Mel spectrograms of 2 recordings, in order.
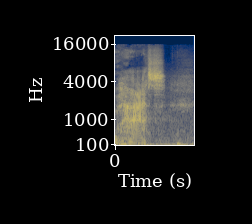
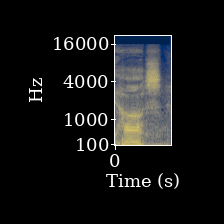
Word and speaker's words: Haas: think i think most people kind of go hats and it rolls off the tongue but um the purists will say haas um i'd just say look fine if you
